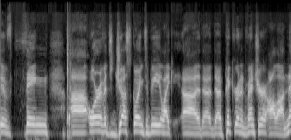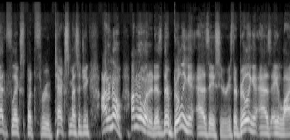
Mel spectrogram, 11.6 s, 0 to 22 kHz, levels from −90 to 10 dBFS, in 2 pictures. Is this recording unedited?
yes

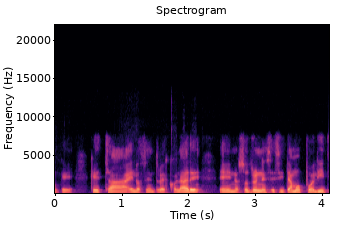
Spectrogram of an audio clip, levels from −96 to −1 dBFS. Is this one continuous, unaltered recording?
yes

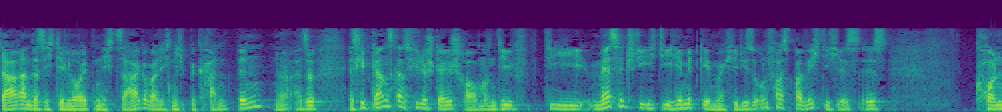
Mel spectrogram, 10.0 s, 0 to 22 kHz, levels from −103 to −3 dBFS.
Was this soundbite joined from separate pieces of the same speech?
no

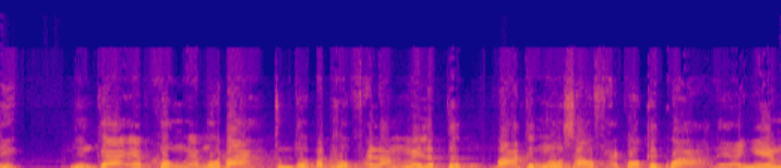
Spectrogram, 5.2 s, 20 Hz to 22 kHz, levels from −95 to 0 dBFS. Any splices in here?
yes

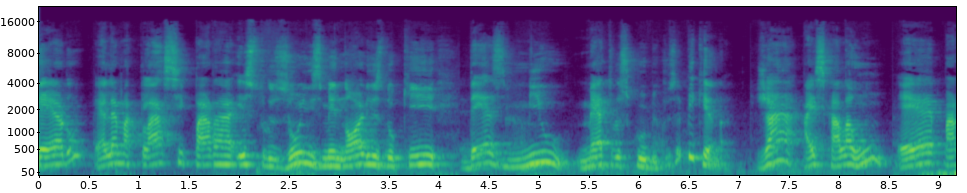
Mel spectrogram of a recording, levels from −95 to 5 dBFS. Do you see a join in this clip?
no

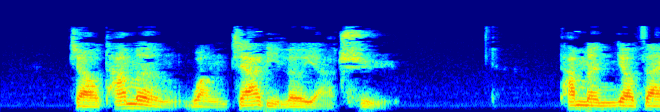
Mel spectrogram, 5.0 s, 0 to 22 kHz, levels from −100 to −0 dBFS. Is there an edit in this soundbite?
no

